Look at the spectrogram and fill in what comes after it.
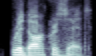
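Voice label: "rhodochrosite", American English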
